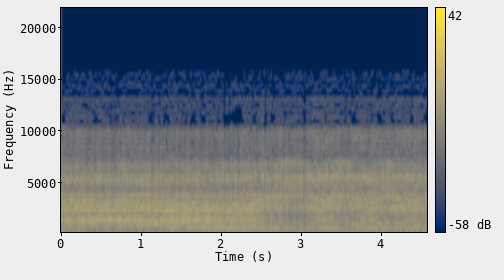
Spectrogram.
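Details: 2004 Honda Pilot at cold idle before repair. Steady whine and buzz with a clear held tone. The power steering pump draws air through cold-contracted old O-rings on the outlet pressure line and return hose; the fix is new O-rings and reservoir.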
